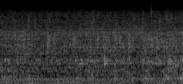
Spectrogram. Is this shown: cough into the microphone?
no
